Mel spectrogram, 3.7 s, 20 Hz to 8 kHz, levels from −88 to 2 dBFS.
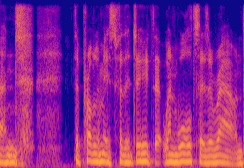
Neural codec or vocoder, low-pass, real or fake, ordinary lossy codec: none; 7.2 kHz; real; Opus, 64 kbps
